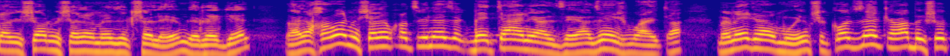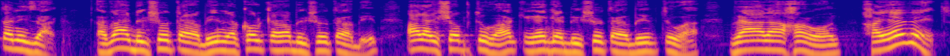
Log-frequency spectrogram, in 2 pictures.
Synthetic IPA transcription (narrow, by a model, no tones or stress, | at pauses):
laʁiʃo̞nmeʃale̞mnezekʃale̞mleʁe̞ɡe̞l | vealaχaʁo̞nmeʃale̞mχat͡sine̞ze̞kbetanjialze̞alzejeʃbʁajta | meamedamuimʃeko̞lze̞kaʁabiɡʃutanizak | avalbiɡʃutaʁabimvako̞lkaʁabiɡʃutaʁabim | alaʁiʃonptuʁakiʁeɡe̞lbiɡʃutaʁabimp̚tuʁa̰ | vealaːχaʁo̞n | χajevet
